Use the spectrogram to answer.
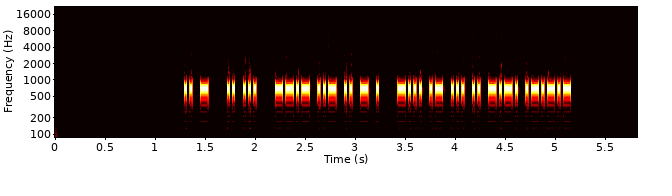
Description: Morse code, heard as a keyed tone, about 46 wpm, 700 Hz. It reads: IT IS QUITE BASIC.
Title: Sentences from Top 1000 Words - Review Part 3 - 45wpm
